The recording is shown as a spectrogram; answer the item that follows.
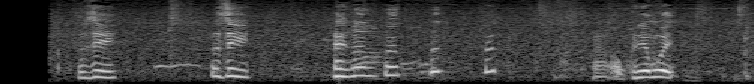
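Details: Baby monkey named Lucie, hungry for milk, crying: short high, tonal whimpering squeals in quick bursts, some rising then falling, repeated in clusters with brief pauses over a quiet background.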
